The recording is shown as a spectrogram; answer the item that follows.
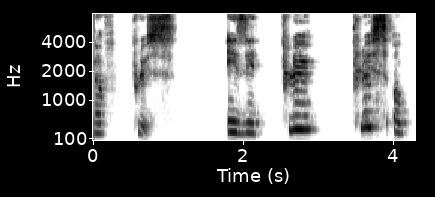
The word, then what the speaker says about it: plus: Let's start with plus when we pronounce the S, when it means more. It can be in the middle of the sentence or the end of the sentence.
